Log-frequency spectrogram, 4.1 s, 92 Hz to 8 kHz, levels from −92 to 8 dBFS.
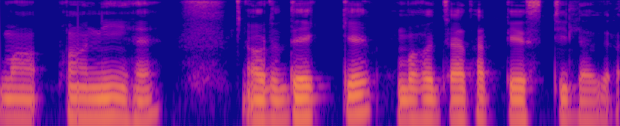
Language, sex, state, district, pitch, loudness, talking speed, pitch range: Hindi, male, Bihar, Bhagalpur, 120 Hz, -30 LUFS, 175 wpm, 115-125 Hz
